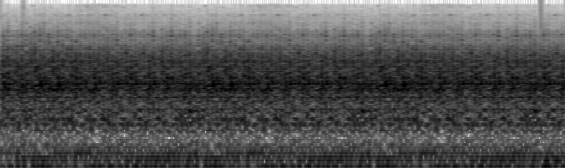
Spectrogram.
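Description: Tractor engine idling steadily with a fast, even knocking chug.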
